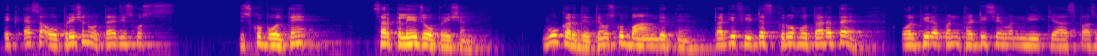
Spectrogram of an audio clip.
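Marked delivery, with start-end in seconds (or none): none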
